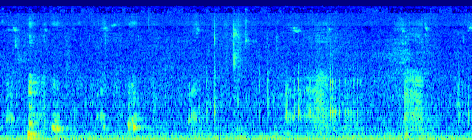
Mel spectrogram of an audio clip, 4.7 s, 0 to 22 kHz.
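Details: Mocha's Labrador Retriever puppies, day 11, feeding and then settling to sleep. A few short, low squeaky whimpers come early, followed by quieter rustling and wet clicking from nursing against a low indoor hum.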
